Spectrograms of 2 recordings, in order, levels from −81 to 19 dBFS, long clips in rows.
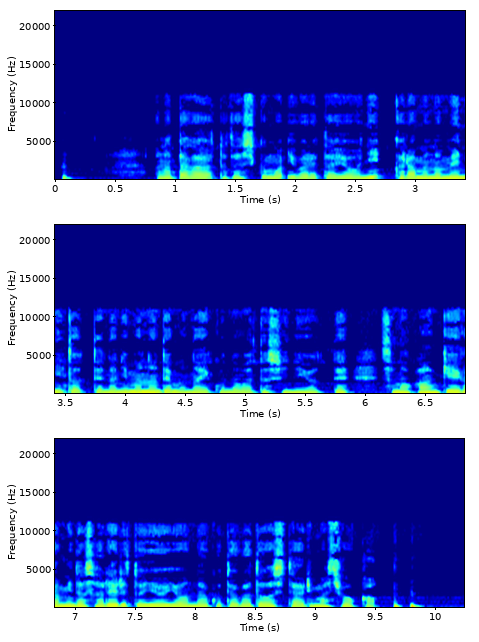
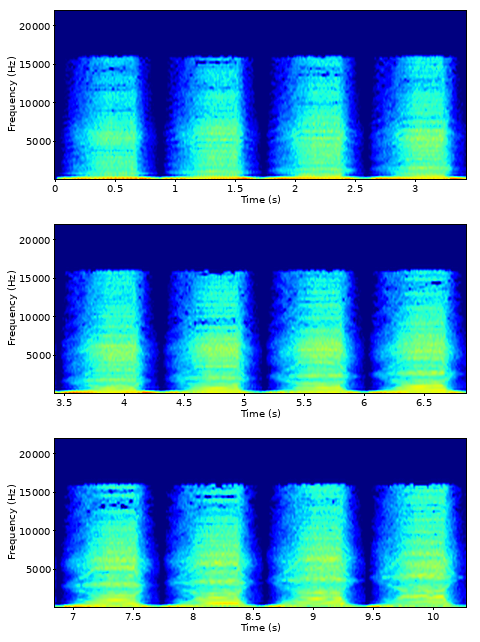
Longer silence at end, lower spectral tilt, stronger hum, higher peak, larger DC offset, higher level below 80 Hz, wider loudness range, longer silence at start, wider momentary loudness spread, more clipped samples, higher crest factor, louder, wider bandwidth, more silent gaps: first, 0.35 s vs 0 s; first, -6 dB/octave vs -4.5 dB/octave; neither; second, -10 dBFS vs 0 dBFS; neither; second, -56 dBFS vs -16 dBFS; about the same, 3 LU vs 3 LU; about the same, 0.05 s vs 0 s; about the same, 7 LU vs 8 LU; neither; about the same, 18 dB vs 14 dB; second, -28 LUFS vs -17 LUFS; second, 11.5 kHz vs 16 kHz; neither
